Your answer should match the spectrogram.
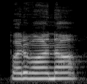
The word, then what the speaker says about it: پروانہ: ہائے مختفی، ذیل کے لفظوں کو پڑھتے ہوئے ان کے تلفظ پر دھیان دیجیے. پروانہ، پردہ، مدرسہ، درجہ، ہفتہ، تو سب میں آ کی آواز آ رہی ہے نا.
